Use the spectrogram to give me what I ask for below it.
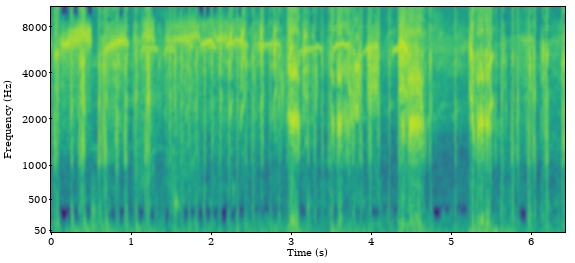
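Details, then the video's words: Swiftlet lure sound in the 'Naga Birahi' style for drawing swiftlets: an almost continuous rattle of sharp clicks under high, thin sustained whistles, occasional buzzy chirps, loudness rising and falling in uneven waves. "Suara panggil burung walet"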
